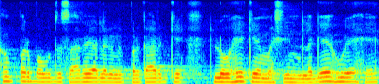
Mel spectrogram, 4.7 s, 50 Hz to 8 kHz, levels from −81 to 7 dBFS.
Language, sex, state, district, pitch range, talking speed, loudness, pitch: Hindi, male, Jharkhand, Sahebganj, 135-150 Hz, 175 wpm, -16 LUFS, 140 Hz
